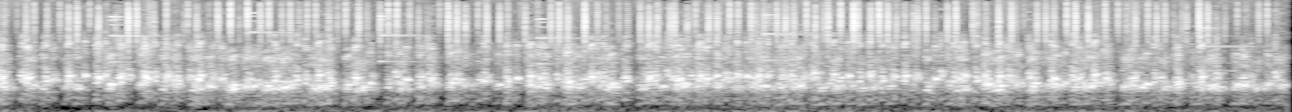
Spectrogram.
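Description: Many game chickens cluck in a dense, overlapping chorus.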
